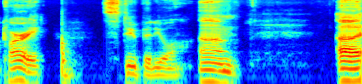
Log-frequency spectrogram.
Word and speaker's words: Kaare: so uh this this cat carry kari sorry saying it wrong kari stupid you all um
